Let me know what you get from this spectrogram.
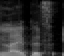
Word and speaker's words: Leipel: Da finde ich es jetzt nicht, weil das, es steht kein guter Stern über den Leipels. Ich habe übrigens hier manchmal geschrieben Leipelz, aber er heißt eigentlich Leipel.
